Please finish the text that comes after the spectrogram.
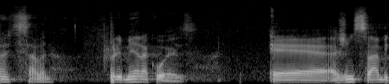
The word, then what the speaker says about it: sábado: And I just wanted to return the favor by saying, Boa sorte no sobaio. Did I say it correctly? Boa sorte sábado.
